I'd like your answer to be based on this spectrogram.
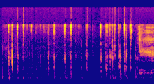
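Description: Quick, quiet keystrokes on a computer keyboard as a comment is typed into a Word document, an uneven patter of clicks ending in a brief louder rustle.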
